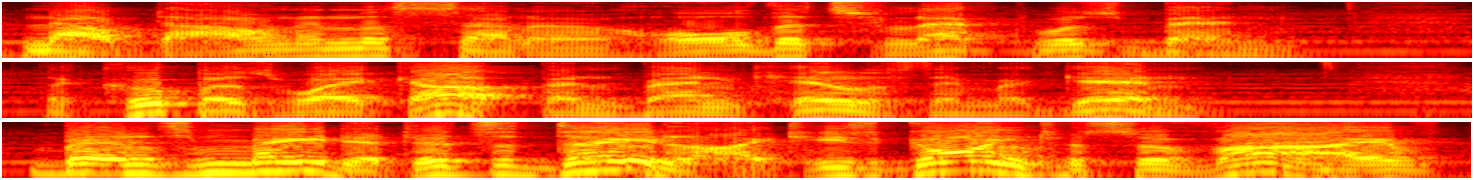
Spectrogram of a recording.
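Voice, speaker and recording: A man hosting a podcast in casual chat, telling stories in a lively, profane way. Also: on the low side, slow, soft background music. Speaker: podcast host.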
